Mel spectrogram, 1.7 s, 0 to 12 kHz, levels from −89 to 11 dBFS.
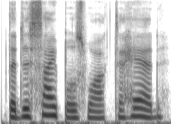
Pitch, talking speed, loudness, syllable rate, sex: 200 Hz, 140 wpm, -16 LUFS, 5.4 syllables/s, female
